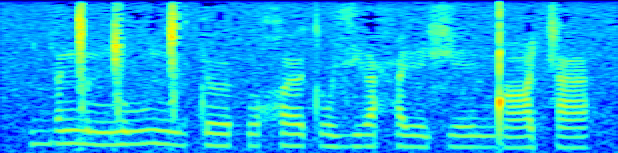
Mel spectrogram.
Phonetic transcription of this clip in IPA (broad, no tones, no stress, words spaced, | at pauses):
ʎɐŋ͡ǀə ŋ͡ǀuːŋ͡ǀə̤ tə˞hu χœto zʲɐħeːɕeː ŋ͡ǃɑca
